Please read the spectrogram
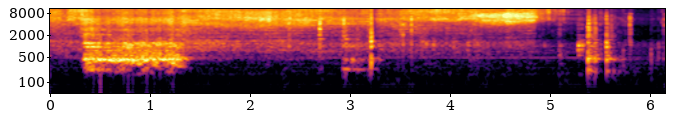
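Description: Garden hose running, water splashing onto a concrete driveway as a steady hiss, with a much louder rush for about a second about half a second in. The water stops about five seconds in, followed by a few sharp knocks.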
